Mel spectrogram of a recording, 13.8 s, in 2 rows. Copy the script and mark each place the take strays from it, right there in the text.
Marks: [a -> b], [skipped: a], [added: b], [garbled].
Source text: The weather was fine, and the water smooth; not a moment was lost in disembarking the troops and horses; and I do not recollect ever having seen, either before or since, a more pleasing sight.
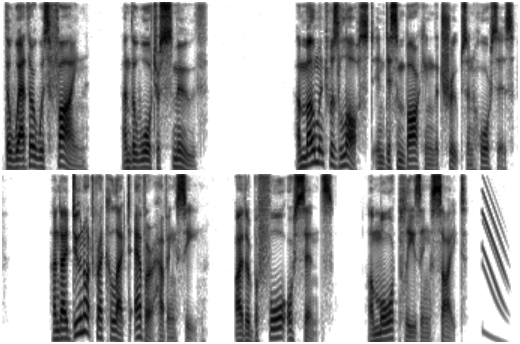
The weather was fine, and the water smooth; [skipped: not] a moment was lost in disembarking the troops and horses; and I do not recollect ever having seen, either before or since, a more pleasing sight.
